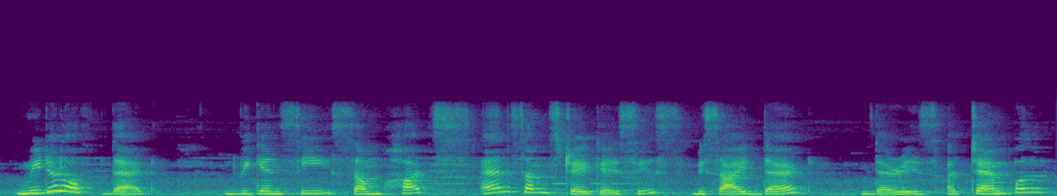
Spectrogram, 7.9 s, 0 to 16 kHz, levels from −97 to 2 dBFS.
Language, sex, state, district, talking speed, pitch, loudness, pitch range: English, female, Gujarat, Valsad, 130 wpm, 220 Hz, -16 LUFS, 195-285 Hz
